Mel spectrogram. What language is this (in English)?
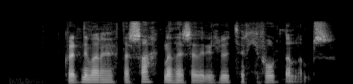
Icelandic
